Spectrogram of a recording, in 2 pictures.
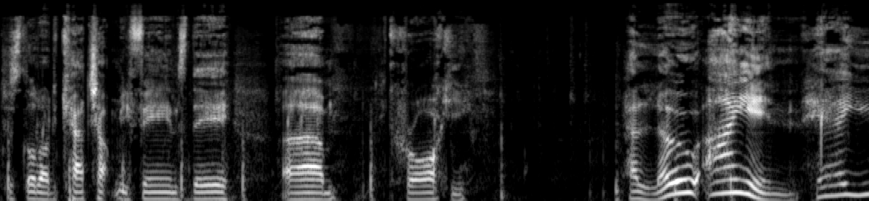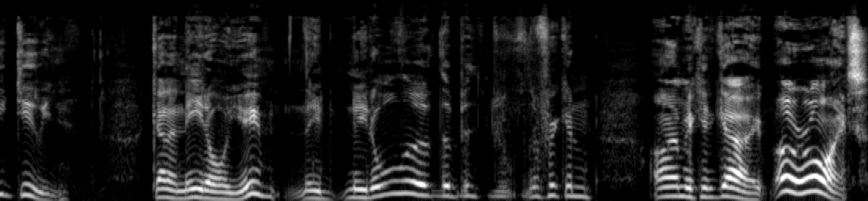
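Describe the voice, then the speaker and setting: Chatty Australian man, fairly high voice. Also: slow pace. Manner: chatty, animated storytelling with frequent slang exclamations. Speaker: gaming live streamer. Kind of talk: rambling casual chat while playing.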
